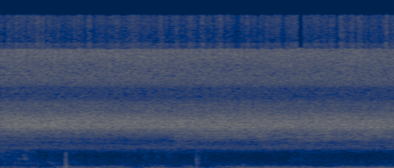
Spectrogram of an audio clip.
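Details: Several cicada species, Platypleura kaempferi, Graptopsaltria nigrofuscata and Hyalessa maculaticollis, in Kitatama District, Tokyo, Japan, make a constant high, hissing buzz without pauses, with faint low rustling beneath.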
